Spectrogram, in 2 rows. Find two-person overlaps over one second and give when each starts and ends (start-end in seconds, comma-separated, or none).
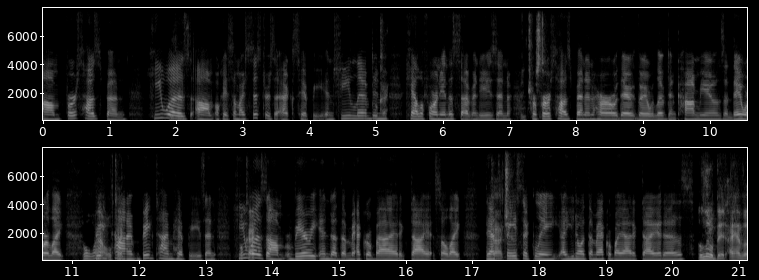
none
